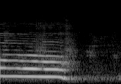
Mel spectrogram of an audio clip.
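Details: A Beagle howls at himself while watching a TV show he stars in, giving a brief, steady, tonal howl that dips slightly in pitch as it fades.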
